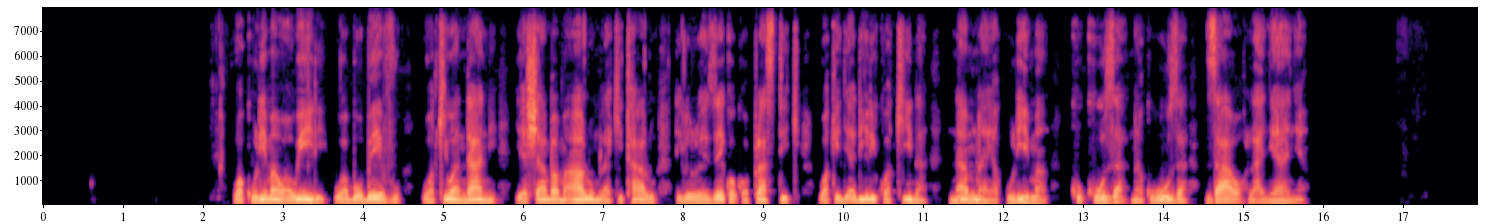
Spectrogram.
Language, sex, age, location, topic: Swahili, male, 18-24, Dar es Salaam, agriculture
